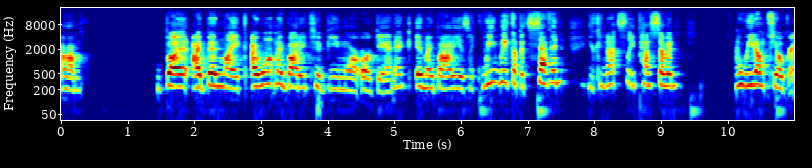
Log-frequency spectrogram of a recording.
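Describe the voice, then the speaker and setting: In a very clean recording with a silent background, a woman with an American accent speaks at a moderate pace in a high voice. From Ohio. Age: 20s. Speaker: podcast host, grad student. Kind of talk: casual solo monologue. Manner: rambling with many fillers.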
